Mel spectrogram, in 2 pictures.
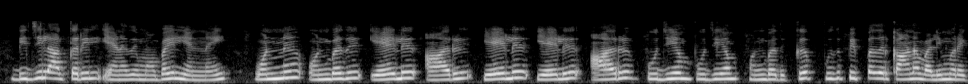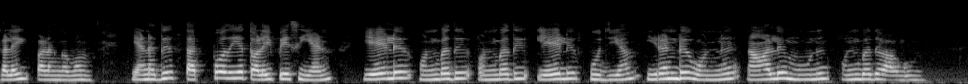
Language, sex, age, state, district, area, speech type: Tamil, female, 18-30, Tamil Nadu, Madurai, rural, read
